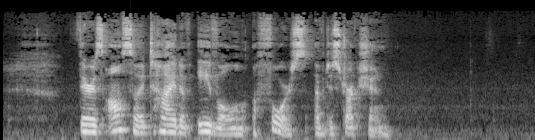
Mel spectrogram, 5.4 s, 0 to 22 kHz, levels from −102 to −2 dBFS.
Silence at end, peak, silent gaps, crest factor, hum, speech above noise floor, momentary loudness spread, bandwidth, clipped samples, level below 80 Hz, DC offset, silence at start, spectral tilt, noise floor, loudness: 1.45 s; 0 dBFS; none; 20 dB; none; 40 dB; 11 LU; 16.5 kHz; under 0.1%; -52 dBFS; under 0.1%; 0.35 s; -2.5 dB/octave; -58 dBFS; -16 LUFS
